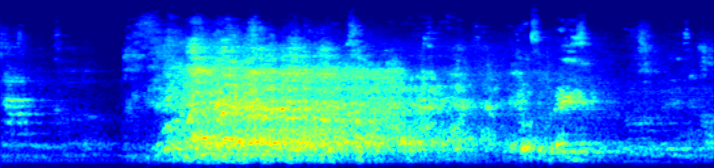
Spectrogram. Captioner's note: laughter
